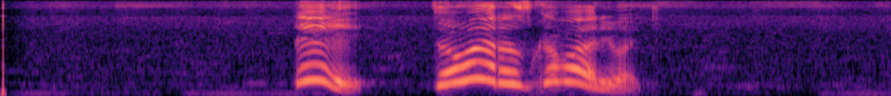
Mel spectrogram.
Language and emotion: Russian, positive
